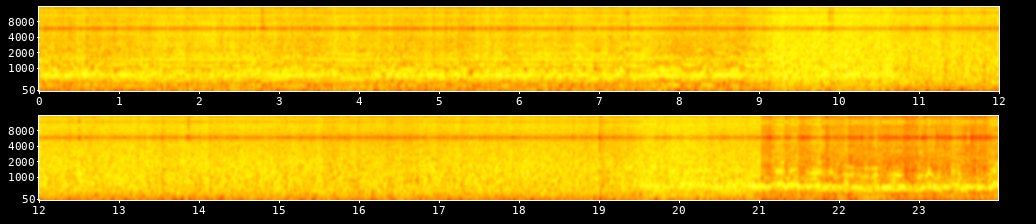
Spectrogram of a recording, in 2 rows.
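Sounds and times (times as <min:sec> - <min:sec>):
outboard motor running: 0:00.0 - 0:23.9
rush of wind and water: 0:00.0 - 0:23.9.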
